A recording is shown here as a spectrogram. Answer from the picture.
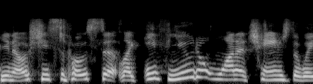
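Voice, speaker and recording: A woman with a Canadian accent speaks at a moderate pace in an unremarkable speaking voice. Her intonation is lively. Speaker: online shop host. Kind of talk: casual chat. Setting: live stream.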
